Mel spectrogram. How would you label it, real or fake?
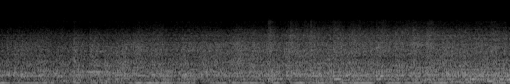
fake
